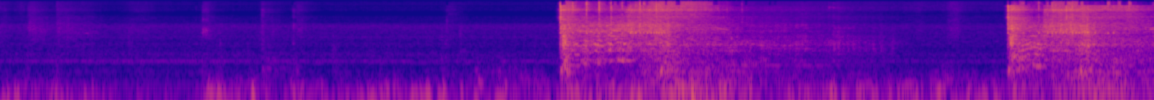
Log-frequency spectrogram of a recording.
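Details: Ford Thunderbird Town Landau, first start after carburetor rebuild, new fuel pump and brake work: quiet cranking, then it catches with a loud burst, settles, and catches strongly again; fires and runs cleanly.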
